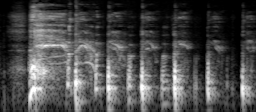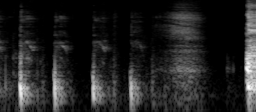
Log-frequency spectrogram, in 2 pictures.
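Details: Adult morning coughing fit as overnight throat catarrh runs into the chest, during a slowly improving cough: about a dozen loose, chesty coughs fading, then a deep in-breath; productive cough.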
